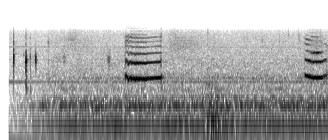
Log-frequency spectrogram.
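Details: An American Shorthair kitten gives two clear, steady-pitched meows, each about half a second long and well apart. A few soft clicks come first, over a low indoor hum.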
